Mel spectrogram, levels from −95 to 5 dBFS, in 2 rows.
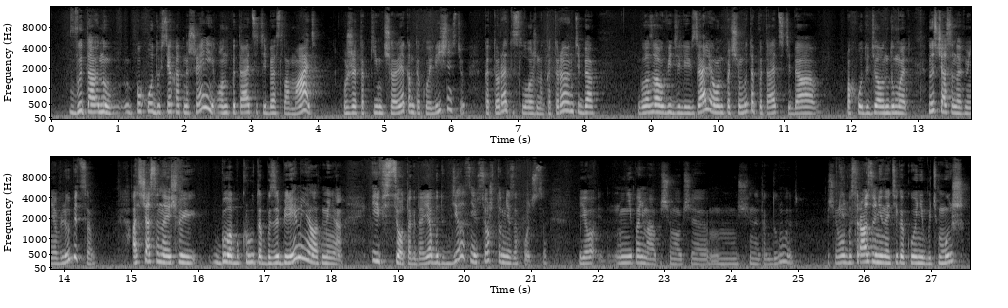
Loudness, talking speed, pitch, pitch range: -27 LUFS, 170 wpm, 210 Hz, 195-230 Hz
